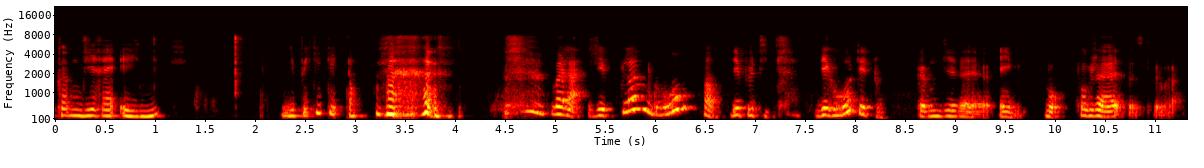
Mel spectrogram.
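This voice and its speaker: A woman's voice: medium pitch, lively intonation, unhurried, gravelly, long pauses, dark tone, highs cut off. A young woman chatting casually to camera on her knitting podcast, full of fillers and giggly asides.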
